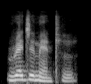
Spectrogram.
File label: "Regimental", Indian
